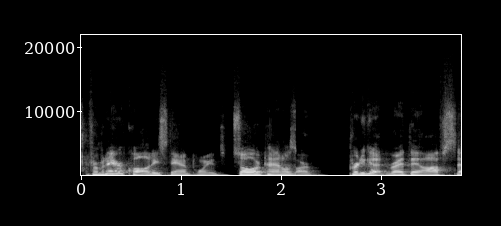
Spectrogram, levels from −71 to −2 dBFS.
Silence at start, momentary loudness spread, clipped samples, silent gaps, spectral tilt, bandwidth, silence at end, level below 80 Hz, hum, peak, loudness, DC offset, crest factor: 0 s; 11 LU; under 0.1%; none; -5.5 dB/octave; 13.5 kHz; 0 s; -62 dBFS; none; -4 dBFS; -20 LUFS; under 0.1%; 16 dB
